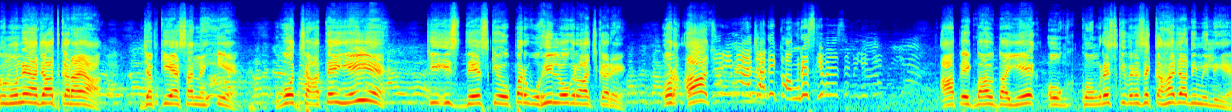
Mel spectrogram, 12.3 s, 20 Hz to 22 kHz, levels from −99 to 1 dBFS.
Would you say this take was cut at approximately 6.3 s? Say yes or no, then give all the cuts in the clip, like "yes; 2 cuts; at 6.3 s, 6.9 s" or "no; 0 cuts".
no; 0 cuts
